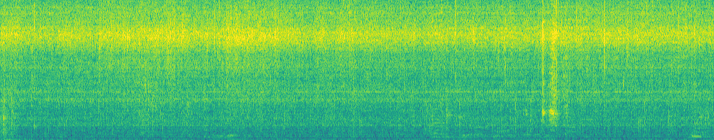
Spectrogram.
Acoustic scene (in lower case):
kitchen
